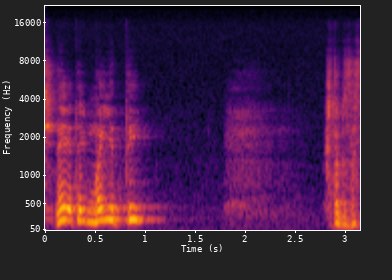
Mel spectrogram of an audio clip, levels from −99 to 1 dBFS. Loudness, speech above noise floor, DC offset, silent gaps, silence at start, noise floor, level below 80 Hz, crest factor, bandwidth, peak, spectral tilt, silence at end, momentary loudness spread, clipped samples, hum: -23 LUFS; 43 dB; under 0.1%; none; 0 s; -64 dBFS; -72 dBFS; 16 dB; 9.4 kHz; -8 dBFS; -6.5 dB/octave; 0 s; 12 LU; under 0.1%; none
